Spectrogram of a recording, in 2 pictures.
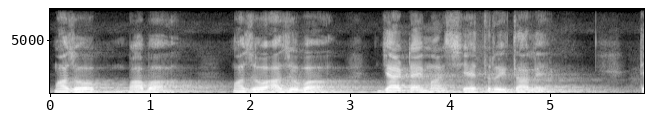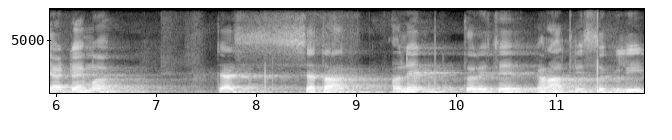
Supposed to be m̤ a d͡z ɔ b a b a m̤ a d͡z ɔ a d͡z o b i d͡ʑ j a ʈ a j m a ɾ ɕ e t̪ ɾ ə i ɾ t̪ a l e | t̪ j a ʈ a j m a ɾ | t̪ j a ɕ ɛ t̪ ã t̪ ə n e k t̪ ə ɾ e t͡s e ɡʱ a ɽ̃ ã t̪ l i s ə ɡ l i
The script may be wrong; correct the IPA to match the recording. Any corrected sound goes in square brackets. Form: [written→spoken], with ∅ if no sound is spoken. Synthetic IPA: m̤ a d͡z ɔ b a b a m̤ a d͡z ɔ a d͡z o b [i→a] d͡ʑ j a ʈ a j m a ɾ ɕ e t̪ ɾ ə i [ɾ→∅] t̪ a l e | t̪ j a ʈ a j m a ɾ | t̪ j a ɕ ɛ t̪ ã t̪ ə n e k t̪ ə ɾ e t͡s e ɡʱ [a→ə] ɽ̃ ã t̪ l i s ə ɡ l i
